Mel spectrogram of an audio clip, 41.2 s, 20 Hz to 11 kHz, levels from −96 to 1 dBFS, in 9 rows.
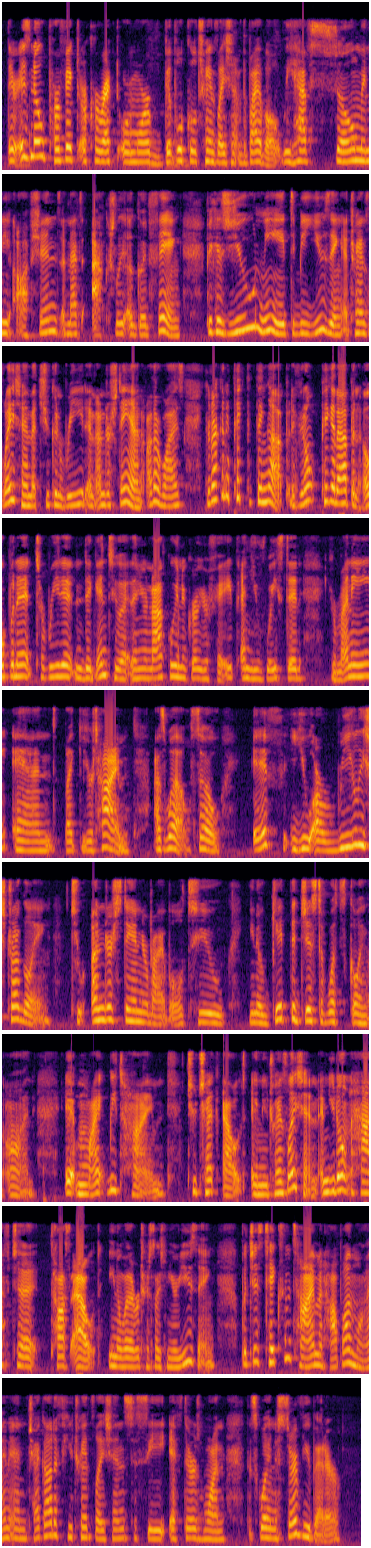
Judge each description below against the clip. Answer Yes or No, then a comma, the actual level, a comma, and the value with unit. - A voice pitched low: No, high, 200 Hz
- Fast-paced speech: Yes, fast, 220 wpm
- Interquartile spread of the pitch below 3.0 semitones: No, average, 4.1 semitones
